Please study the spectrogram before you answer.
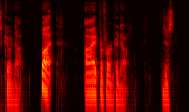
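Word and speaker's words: Godot: Uh yeah, this is uh I am making this game in GDAU. Yep. Or go dot. Sorry. If you want the proper pronunciation, it's go dot.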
